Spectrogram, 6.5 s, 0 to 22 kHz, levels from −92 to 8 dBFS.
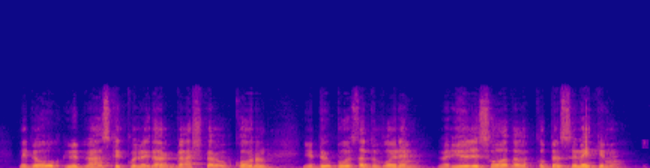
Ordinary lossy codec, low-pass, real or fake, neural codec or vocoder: none; 10.8 kHz; fake; codec, 24 kHz, 0.9 kbps, WavTokenizer, medium music audio release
